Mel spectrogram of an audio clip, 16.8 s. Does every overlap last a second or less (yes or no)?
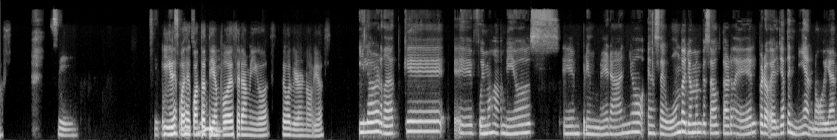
no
